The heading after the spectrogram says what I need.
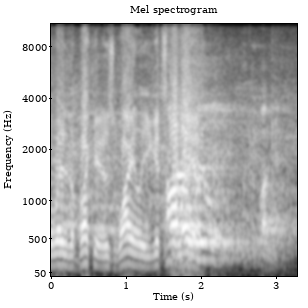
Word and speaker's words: Wiley: Driving all the way to the bucket is Wiley and gets the layup. They're going to pronounce it Willie, so we will too.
